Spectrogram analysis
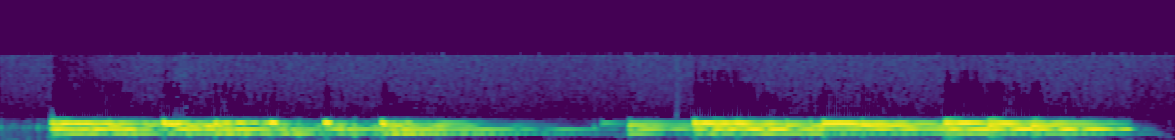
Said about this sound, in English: We're going to have to do it's just to see what frequency it's ringing at, to see if we need to order a new bell. But I need you to ring it for about a minute. Like, continuously for a minute.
